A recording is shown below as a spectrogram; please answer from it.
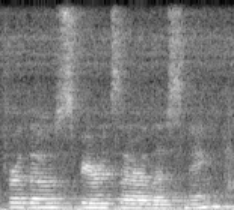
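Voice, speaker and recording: A woman in her twenties, a ghost-hunt team member, calmly asking questions of spirits inside a large old building. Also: mid-range voice, a little fast. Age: 20s. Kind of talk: calling out to spirits. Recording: echoey room, distant mic, steady noise.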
